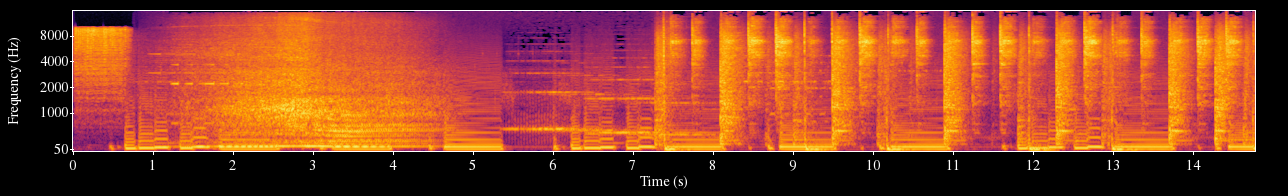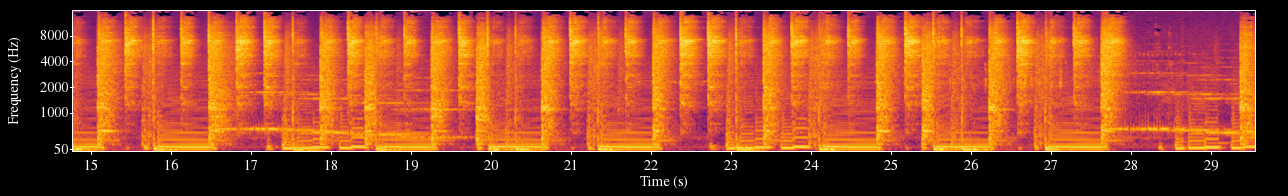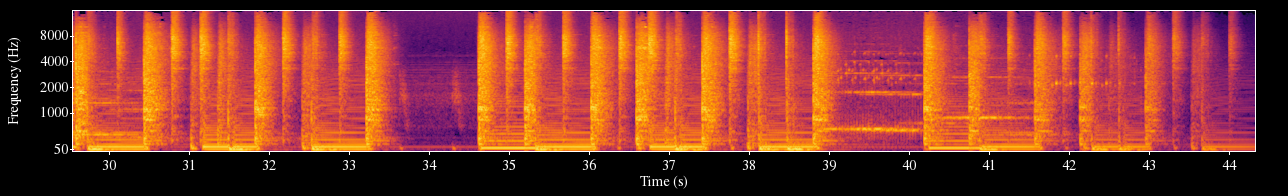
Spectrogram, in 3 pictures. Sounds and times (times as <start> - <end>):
Music: 0.0 - 3.8, 4.6 - 44.3.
